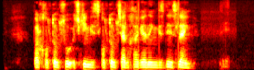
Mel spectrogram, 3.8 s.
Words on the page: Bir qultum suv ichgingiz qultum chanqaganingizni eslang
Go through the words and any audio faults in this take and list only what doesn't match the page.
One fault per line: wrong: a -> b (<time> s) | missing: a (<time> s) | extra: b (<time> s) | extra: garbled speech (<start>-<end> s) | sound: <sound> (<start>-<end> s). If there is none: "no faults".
sound: laugh (3.3-3.4 s)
